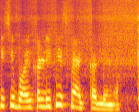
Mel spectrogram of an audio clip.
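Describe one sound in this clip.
Chopped vegetables tumble into a metal pot.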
